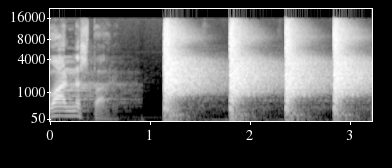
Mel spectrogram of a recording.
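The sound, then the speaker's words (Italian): A man fires a pistol: a brief shouted voice, a short pause, then four sharp, loud gunshots at a fairly even pace, each cracking hard and decaying quickly. “Giovanni spara.”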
